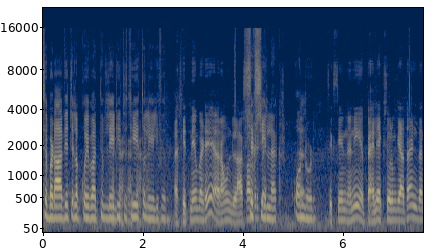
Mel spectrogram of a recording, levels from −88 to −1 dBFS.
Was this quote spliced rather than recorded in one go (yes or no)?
no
